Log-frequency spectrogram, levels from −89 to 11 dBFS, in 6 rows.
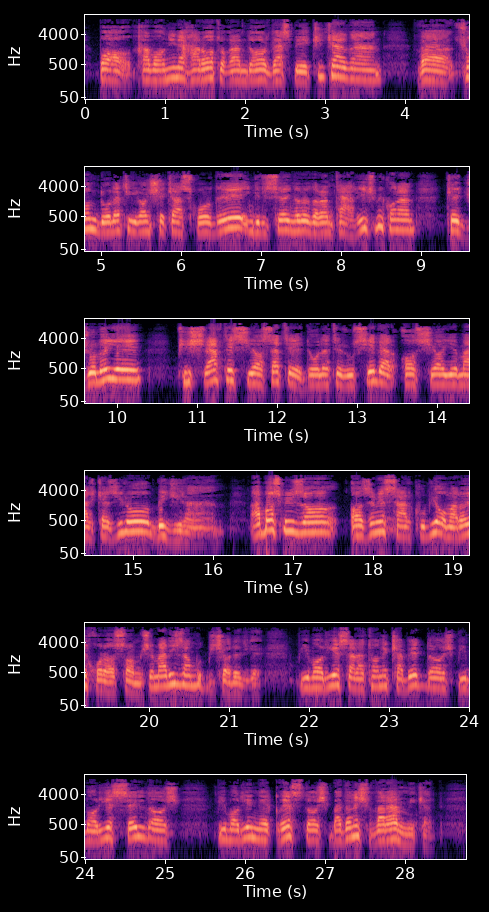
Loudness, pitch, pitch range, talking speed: -14 LUFS, 180 Hz, 165-210 Hz, 120 wpm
